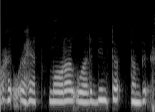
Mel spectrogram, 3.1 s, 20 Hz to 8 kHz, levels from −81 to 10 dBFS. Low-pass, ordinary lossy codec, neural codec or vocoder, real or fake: 7.2 kHz; none; codec, 16 kHz, 1 kbps, X-Codec, WavLM features, trained on Multilingual LibriSpeech; fake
